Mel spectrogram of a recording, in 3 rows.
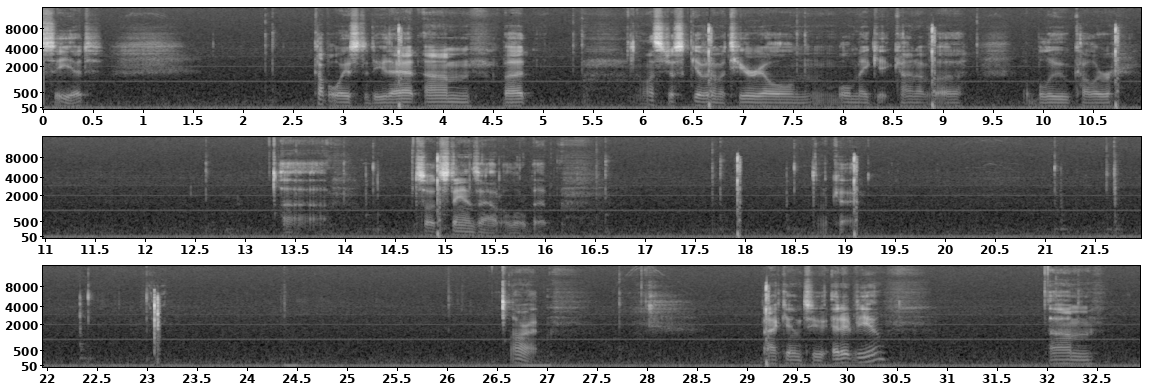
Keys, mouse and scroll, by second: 3.4 click, 6.6 click, 8.8 click, 14.8 click, 15.6-17.3 middle drag, 17.8 click, 19.9-21.5 middle drag, 23.0 right click, 23.7-25.6 middle drag, 27.5 Tab, 29.1 click.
